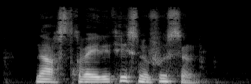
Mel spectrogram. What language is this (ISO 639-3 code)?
kab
